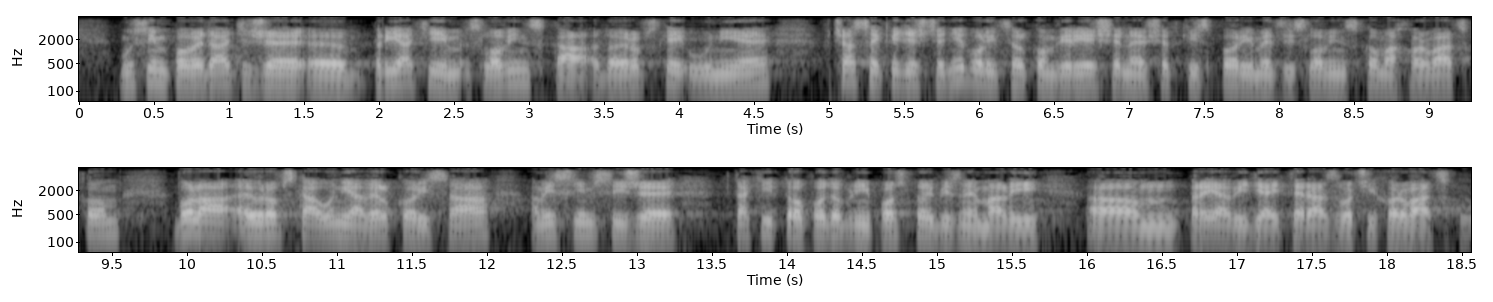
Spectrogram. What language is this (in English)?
Slovak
